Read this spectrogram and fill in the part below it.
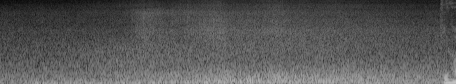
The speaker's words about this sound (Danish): Det er næsten vindstille. Alligevel er der store bølger, der brede og mægtige kommer rullende ind mod land.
